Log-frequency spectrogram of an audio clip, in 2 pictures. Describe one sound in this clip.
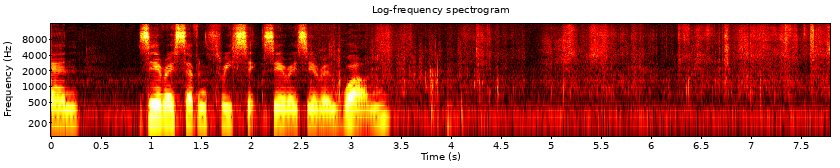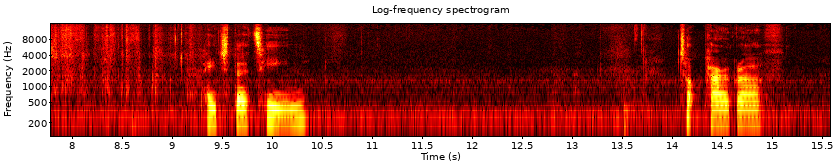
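A woman speaks calmly and haltingly into a microphone.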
